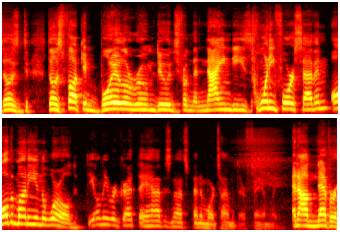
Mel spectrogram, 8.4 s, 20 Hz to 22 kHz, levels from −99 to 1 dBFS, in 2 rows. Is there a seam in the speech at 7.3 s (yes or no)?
no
